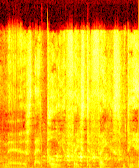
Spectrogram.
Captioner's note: laughing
